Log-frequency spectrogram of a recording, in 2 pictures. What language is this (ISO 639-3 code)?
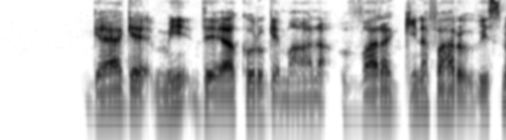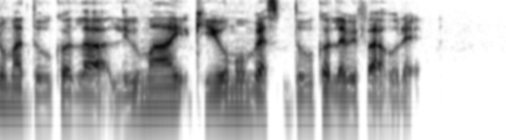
div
